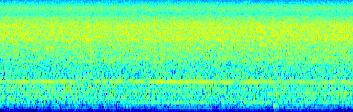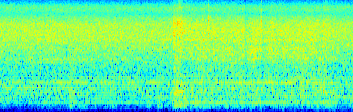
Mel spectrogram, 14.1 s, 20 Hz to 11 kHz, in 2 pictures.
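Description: Running noise inside a Tokyu 8500-series electric commuter car under way: a steady rumble of wheels and traction motors with a few steady humming tones. About ten and a half seconds in the noise briefly swells, followed by a few sharp clicks.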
